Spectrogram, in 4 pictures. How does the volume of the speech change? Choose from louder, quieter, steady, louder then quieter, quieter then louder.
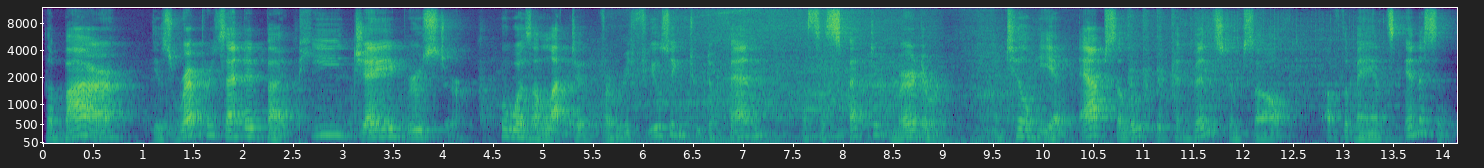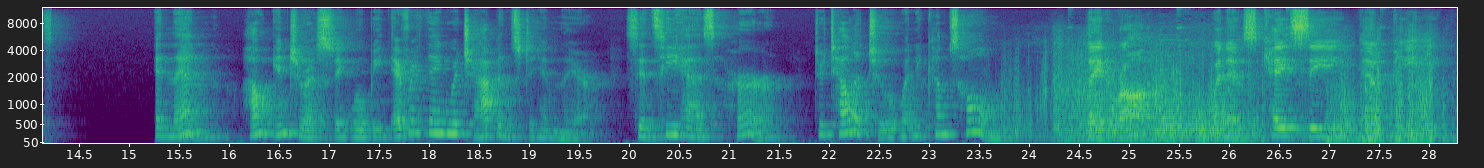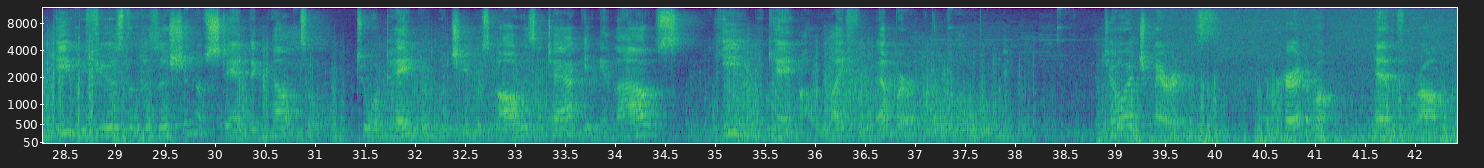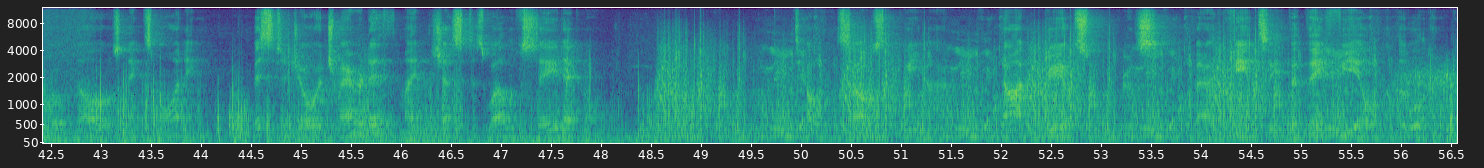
steady.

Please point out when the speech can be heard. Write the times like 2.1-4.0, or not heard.
0.0-14.2, 15.2-23.8, 24.5-37.7, 38.9-48.1, 49.7-56.5.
